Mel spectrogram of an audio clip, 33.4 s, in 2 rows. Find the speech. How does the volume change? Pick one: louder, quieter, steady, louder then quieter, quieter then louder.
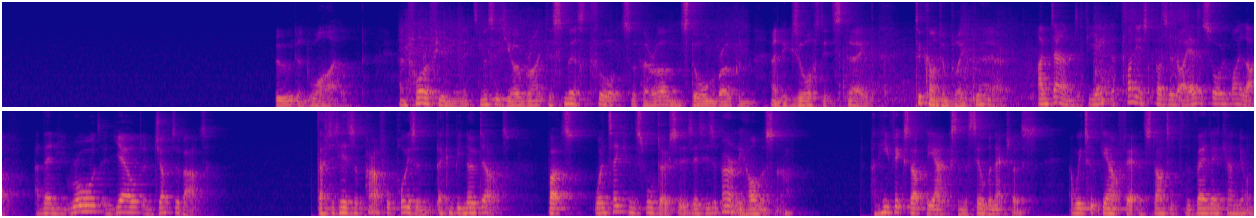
steady.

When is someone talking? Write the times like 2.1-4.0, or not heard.
3.6-19.4, 20.8-27.2, 28.1-33.3.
